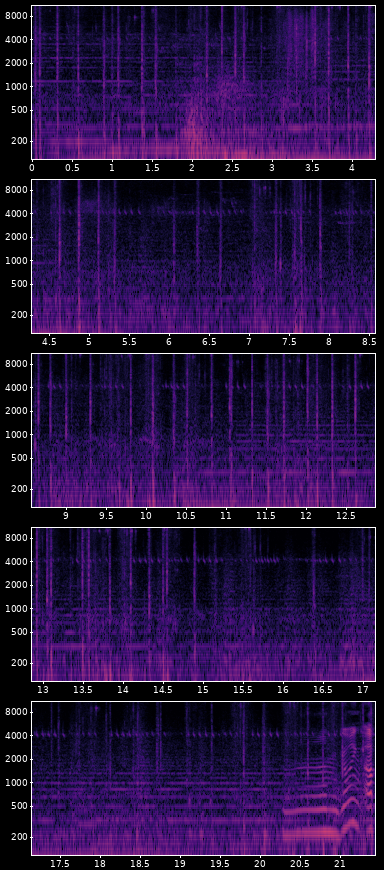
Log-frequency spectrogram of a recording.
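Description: A horse's hooves clip-clop in a steady galloping rhythm in the video game Oblivion Remastered, with a short whinny early on, over game music, while a person talks throughout.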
